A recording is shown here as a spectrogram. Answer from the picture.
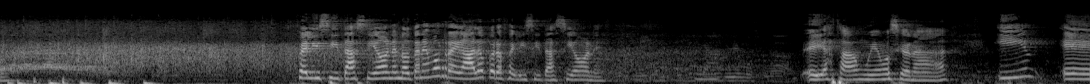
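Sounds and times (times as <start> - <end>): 
audience applause: 0.0 - 3.7
speech: 3.0 - 6.2, 8.1 - 10.8
laughter: 6.0 - 7.6.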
